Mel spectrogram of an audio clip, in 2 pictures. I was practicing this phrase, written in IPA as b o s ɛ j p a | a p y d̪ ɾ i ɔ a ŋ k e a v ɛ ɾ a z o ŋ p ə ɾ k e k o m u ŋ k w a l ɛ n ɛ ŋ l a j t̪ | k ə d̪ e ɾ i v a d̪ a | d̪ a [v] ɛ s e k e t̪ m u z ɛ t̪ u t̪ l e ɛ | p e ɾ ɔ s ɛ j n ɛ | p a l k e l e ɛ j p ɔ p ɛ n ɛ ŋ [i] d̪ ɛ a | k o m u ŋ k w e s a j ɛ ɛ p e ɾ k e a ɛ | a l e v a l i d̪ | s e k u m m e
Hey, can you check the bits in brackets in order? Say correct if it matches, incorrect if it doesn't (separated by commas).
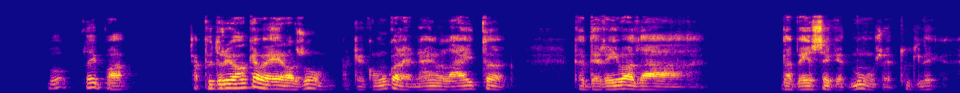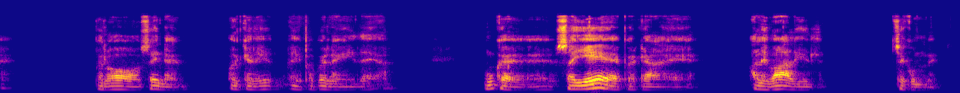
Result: incorrect, correct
